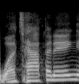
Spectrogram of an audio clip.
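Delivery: acted, high-pitched, dazed, stunned bewilderment. Imagining a new girlfriend trotted out on the call: imitating dazed confusion. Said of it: "deer in headlights being like".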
